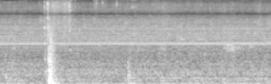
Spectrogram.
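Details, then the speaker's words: Arcade monitor in a Wizard of Wor cabinet, possibly mismatched newer chassis: one sharp click then faint second click and silence as it tries to power up; suspected high-voltage shutdown, cause unknown. "if I hear it click on for Split Second and then it turns off foreign so does that mean it's going into high voltage shutdown but why"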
